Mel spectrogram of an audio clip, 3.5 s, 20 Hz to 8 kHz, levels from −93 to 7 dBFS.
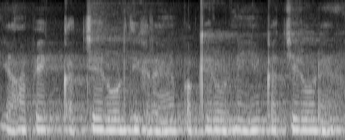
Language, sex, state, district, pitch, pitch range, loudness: Hindi, male, Arunachal Pradesh, Lower Dibang Valley, 175 Hz, 165-180 Hz, -18 LUFS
